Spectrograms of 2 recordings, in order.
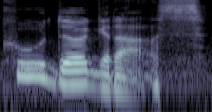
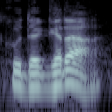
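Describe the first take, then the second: First: The last word ends with an s sound. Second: The last word ends without an s sound. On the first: A fatal, merciful blow. The speaker calls it right. "you should pronounce it coup de grâce" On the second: A blow with a piece of fat. The speaker calls it wrong. "is pronounced in the U.S. as coup de gras"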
